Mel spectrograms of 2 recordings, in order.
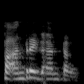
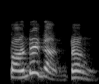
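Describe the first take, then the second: First: Matter-of-fact statement, "ganteng" falling; plain declarative with no lift on "ganteng". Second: Surprised-sounding query on "ganteng"; questioning. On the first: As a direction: state it evenly, closing down on "ganteng". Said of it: "Ada yang maknanya tuh pernyataan". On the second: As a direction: question tune rising into "ganteng". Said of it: "ada yang pertanyaan". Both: Shown as a demonstration.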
